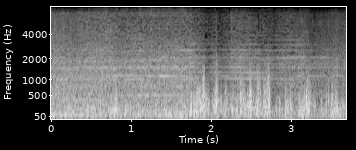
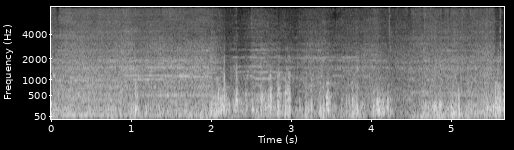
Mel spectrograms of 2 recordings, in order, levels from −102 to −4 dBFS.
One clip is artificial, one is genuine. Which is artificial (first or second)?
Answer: second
